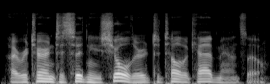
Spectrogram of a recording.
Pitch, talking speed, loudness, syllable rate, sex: 110 Hz, 220 wpm, -17 LUFS, 6.1 syllables/s, male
